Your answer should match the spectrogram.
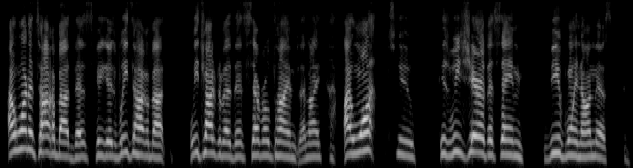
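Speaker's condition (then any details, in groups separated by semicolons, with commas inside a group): Cerebral palsy; lifelong wheelchair user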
